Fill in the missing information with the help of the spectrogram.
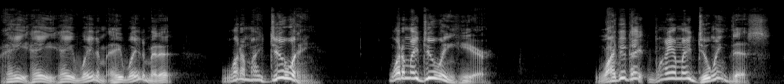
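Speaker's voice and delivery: high-pitched mock alarm at your own actions; sudden startled self-questioning. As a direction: snap out of a daze and panic at yourself. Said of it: "and say to yourself".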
